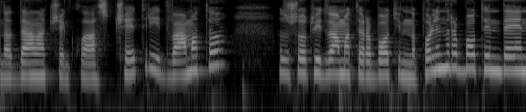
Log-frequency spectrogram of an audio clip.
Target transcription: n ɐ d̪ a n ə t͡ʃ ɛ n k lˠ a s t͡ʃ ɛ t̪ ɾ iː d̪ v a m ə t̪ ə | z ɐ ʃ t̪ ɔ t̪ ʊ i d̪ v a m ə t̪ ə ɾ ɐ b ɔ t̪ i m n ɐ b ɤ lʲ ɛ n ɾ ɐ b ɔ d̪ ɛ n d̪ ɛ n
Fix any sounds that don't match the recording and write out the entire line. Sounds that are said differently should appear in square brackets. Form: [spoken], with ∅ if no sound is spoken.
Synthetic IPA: n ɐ d̪ a n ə t͡ʃ ɛ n k lˠ a s t͡ʃ ɛ t̪ ɾ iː d̪ v a m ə t̪ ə | z ɐ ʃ t̪ ɔ t̪ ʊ i d̪ v a m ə t̪ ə ɾ ɐ b ɔ t̪ i m n ɐ [p] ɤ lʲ ɛ n ɾ ɐ b ɔ [t̪] ɛ n d̪ ɛ n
